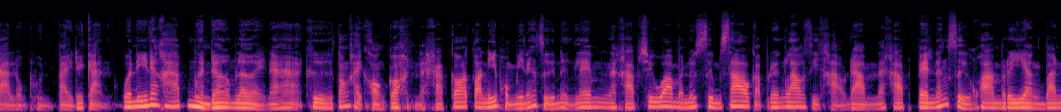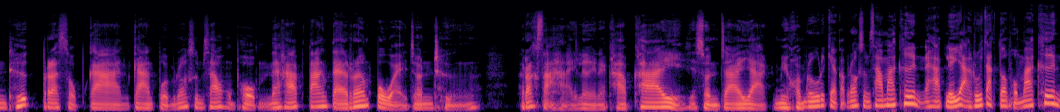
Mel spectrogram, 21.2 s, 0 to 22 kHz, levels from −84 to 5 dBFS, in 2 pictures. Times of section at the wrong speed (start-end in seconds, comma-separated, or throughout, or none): 18.65-21.22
